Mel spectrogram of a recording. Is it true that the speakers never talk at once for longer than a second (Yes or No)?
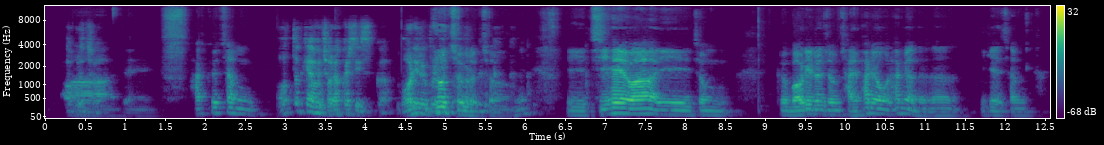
Yes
